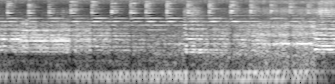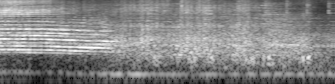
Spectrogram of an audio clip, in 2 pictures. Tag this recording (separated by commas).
train horning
